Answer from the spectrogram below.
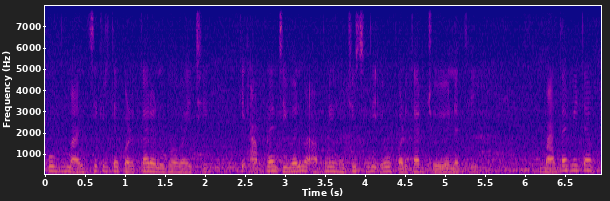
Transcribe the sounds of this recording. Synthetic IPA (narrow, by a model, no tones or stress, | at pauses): kʰubmansɪkɾit̪epəɽkaɾənubʱəʋajt͡ʃʰe | keʔa̰pɳ̃ad͡ʒiʋənmãʔapɳ̃eɦəd͡ʒisud̪ʱiʔeʋopəɽkaɾd͡ʒojonət̪ʰi | mat̪apit̪a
